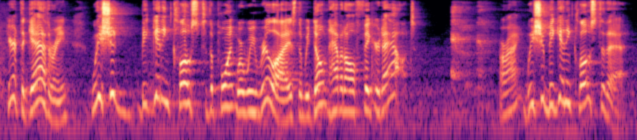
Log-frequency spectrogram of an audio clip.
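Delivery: loud, high fervent preaching. Acted. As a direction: drive it home to the congregation. Preaching at full force.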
